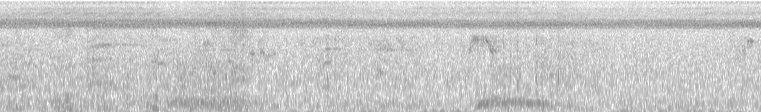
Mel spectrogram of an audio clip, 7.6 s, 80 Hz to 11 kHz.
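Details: Green imperial pigeon in Gorumara National Park, Jalpaiguri district, West Bengal, India, in January 2018: two low, hollow, arching coos about two and a half seconds apart under a steady high insect drone, with faint thin chirps from other birds.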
